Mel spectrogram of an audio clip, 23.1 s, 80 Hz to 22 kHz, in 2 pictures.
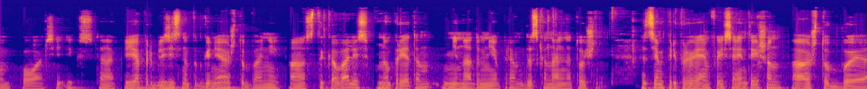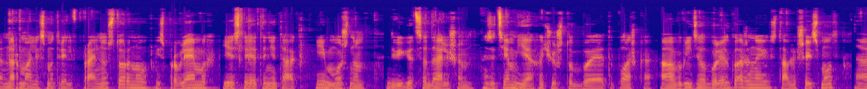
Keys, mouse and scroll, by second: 4.6-5.2 scroll down 5, 5.0 middle click, 5.4 Tab, 5.6-6.7 middle drag, 6.7-7.2 scroll down 1, 7.2 KP_7, 8.0-8.4 middle drag, 8.4 q, 9.4-10.1 middle drag, 10.1 Tab, 11.7 shift+n, 12.6 middle click, 13.6 Tab, 13.9-14.5 middle drag, 14.5 scroll up 1, 14.7 q, 15.3-17.3 middle drag, 17.3-17.9 scroll down 2, 17.9-19.7 middle drag, 21.1-23.1 right drag.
